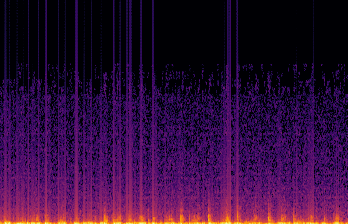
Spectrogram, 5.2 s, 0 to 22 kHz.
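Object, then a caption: Pair of small metal-bodied condenser microphones. Fingertips rub and tap the metal bodies of two small pencil condenser microphones with mesh grilles, held in the fingers. The result is a steady stream of soft, deep thumps and muffled rumbling centered around 94 Hz, with short brighter clicks mixed in and almost no high end.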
